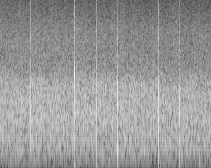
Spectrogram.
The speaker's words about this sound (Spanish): Mandémosle un aplauso bien fuerte, yo creo que él está viendo.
